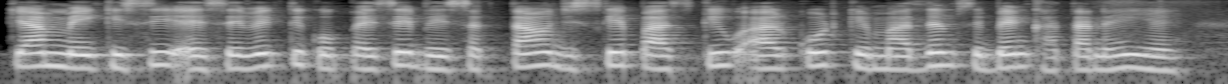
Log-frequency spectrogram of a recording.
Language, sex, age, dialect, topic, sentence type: Hindi, female, 18-24, Awadhi Bundeli, banking, question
